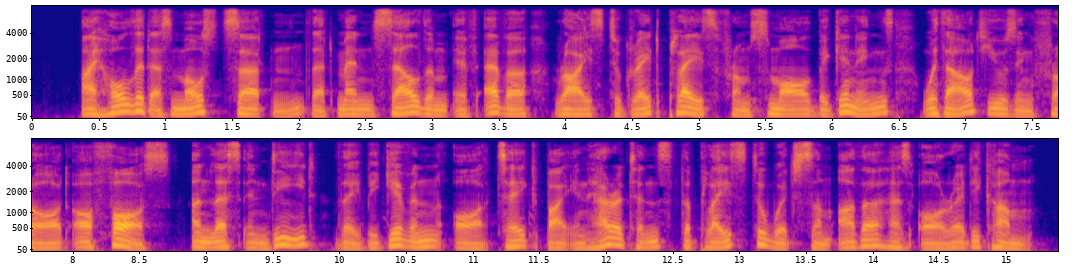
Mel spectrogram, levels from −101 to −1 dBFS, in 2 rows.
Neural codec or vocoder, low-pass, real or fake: none; 7.2 kHz; real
